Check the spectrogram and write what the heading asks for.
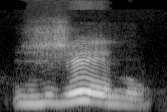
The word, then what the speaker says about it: gelo: Na palavra gelo, a letra G tem som de quê? Vamos pronunciar, ó, gelo. Então, o gelo aí tem som de G, tá? Por que que isso aconteceu, pro? Porque a letra G tá junto da vogal E, tá bom?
